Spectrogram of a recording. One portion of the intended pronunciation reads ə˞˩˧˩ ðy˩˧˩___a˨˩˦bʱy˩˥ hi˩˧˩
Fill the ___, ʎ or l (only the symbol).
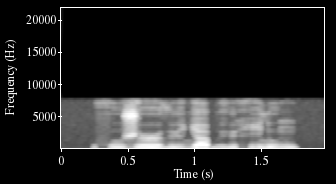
ʎ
